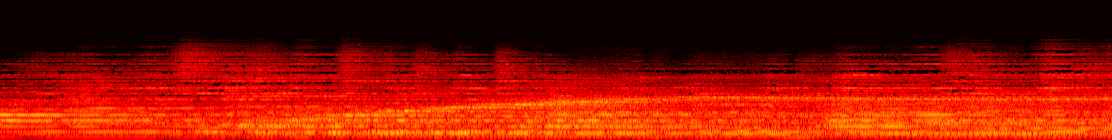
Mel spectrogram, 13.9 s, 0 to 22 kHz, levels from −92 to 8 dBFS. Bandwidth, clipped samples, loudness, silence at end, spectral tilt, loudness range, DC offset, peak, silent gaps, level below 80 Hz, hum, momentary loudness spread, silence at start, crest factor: 8 kHz; under 0.1%; -34 LUFS; 0 s; -8 dB/octave; 3 LU; under 0.1%; -18 dBFS; none; -54 dBFS; none; 5 LU; 0 s; 16 dB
